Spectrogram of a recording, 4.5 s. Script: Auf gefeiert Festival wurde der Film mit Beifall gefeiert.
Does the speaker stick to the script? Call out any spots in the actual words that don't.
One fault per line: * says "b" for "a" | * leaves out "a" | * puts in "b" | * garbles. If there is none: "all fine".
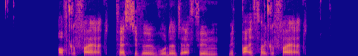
all fine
